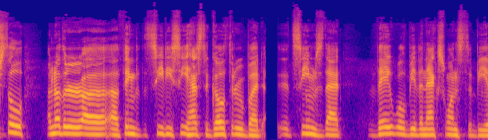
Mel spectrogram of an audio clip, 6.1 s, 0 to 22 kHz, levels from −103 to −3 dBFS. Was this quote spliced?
no; 0 cuts

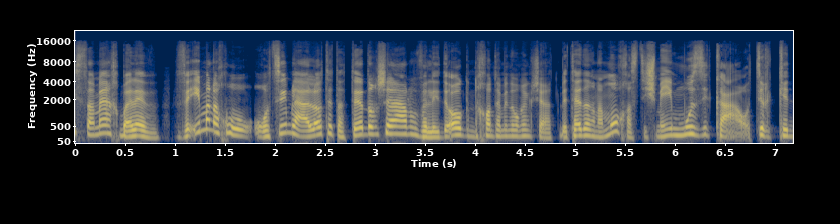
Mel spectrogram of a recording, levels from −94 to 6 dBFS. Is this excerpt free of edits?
no; 1 cut; at 0.9 s

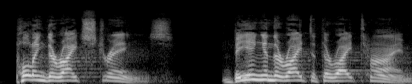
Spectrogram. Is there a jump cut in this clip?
yes; 1 cut; at 3.1 s

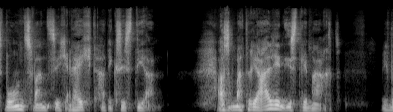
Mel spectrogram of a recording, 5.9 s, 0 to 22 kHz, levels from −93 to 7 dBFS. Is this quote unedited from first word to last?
no; 4 cuts; at 1.0 s, 1.6 s, 3.5 s, 4.5 s

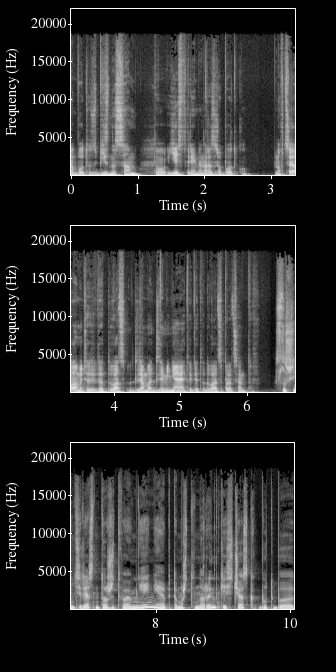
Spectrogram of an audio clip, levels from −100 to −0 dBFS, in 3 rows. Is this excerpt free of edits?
yes; 0 cuts

